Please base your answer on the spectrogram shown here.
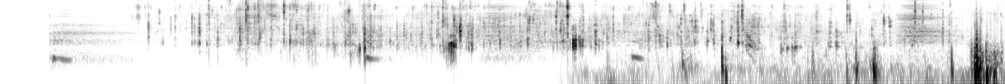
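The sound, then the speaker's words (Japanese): Wet, sticky squelches of runny, almost liquid smooth slime worked around the ears: soft, irregular squishes and crackles that start faint and grow busier and louder toward the end. “ドロッドロの、ほとんど液体のすべすべスライム、お耳にまとわりついて”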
